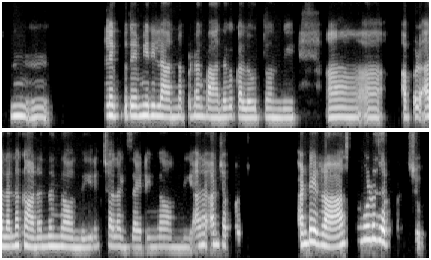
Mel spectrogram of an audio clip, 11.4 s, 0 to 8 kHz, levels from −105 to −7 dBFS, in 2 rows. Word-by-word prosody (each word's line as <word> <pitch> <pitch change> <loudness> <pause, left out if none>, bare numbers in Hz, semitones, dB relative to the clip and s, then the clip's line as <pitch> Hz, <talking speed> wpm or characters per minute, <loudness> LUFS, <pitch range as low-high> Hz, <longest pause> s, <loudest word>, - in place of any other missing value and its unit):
హ్మ్, 200 -1 +2
హ్మ్. 180 0 -4 0.8
లేకపోతే 200 0 +2
మీరు 205 -1 +4
ఇలా 195 -1 +3
అన్నప్పుడు 185 +1 -4
నాకు 190 -1 -1
బాధగా 175 +2 -1
కలుగుతుంది. 170 -1 -2 0.6
ఆహ్, 180 -1 -1
ఆహ్, 170 -1 -4 0.3
అప్పుడు 180 +1 -2
అలా 190 -1 +2
నాకు 210 0 0
ఆనందంగా 190 +1 0
ఉంది. 170 0 -2 0.3
చాలా 195 -1 -2
ఎక్సైటింగ్‌గా 180 +1 -6
ఉంది 175 0 -8
అని, 220 +2 0
అని 225 0 0
చెప్పొచ్చు. 460 - -8 0.7
అంటే 255 +4 +6 0.2
రాస్తూ 200 +10 +3
కూడా 325 0 +6
చెప్పొచ్చు. 265 +3 0
185 Hz, 135 wpm, -22 LUFS, 175-200 Hz, 0.8 s, అంటే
